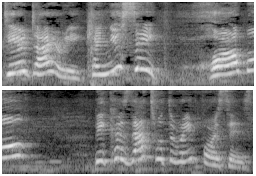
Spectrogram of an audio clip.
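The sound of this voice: In a put-on character voice, a woman talks at a fairly slow pace with an extremely high pitch, a fairly bright tone and big pitch swings.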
